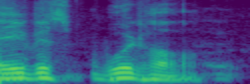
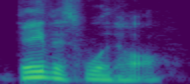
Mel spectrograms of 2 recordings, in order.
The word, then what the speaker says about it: Davis-Woodhall: Davis-Woodhall. Tara, T-A-R-A, Tara Woodhall. Davis-Woodhall. Yeah, Davis-Woodhall. Okay, there we go. I butchered it anyhow.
